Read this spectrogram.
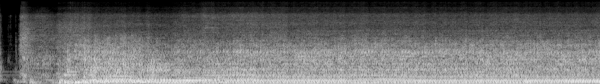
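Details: BMW with N54 engine, first start after walnut-blast intake valve cleaning and new gapped spark plugs, hasn't run in a while: short crank, catches within a second, settles into steady even idle, no misfire or stumble; normal start and idle.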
